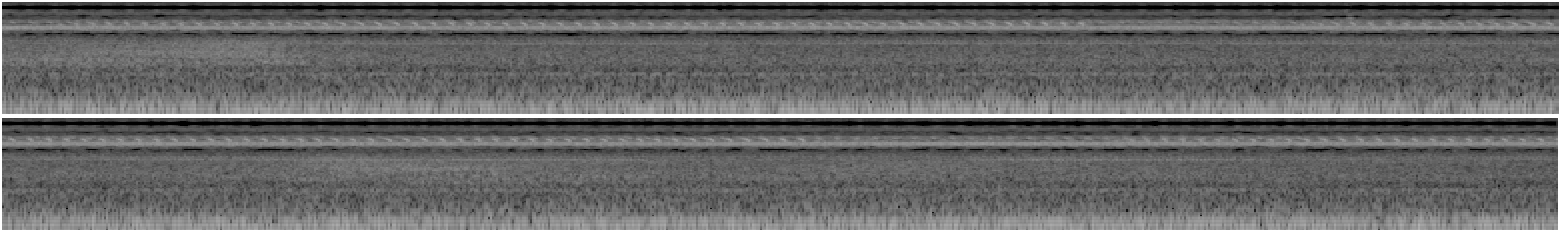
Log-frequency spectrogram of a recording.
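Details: High, rapidly pulsing insect chirping carries on without pause, roughly four pulses a second, with a couple of brief faint rustles in the middle range and a steady low rumble behind.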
